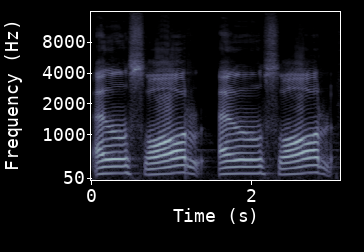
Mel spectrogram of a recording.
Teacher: وقف کریں گے تو را ہوگا پر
